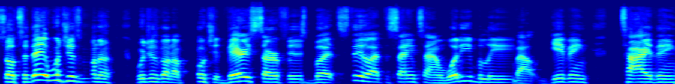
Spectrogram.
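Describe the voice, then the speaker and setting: Speaking fairly quickly with a slight Southern US accent, a man has a fairly high, bright, sharp voice with ordinary pitch variation and a dry, close sound with no echo. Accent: slight Southern US country. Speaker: talk show host. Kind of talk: live show discussion. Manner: halting, repeats words.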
